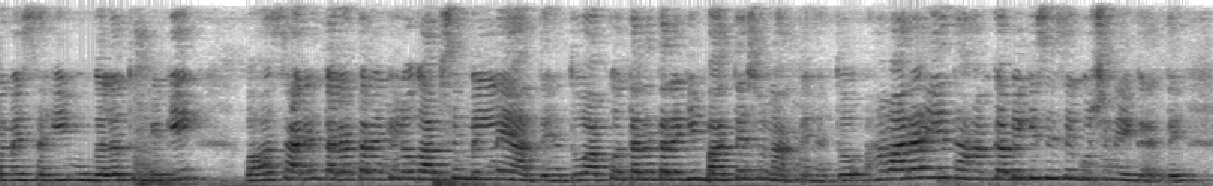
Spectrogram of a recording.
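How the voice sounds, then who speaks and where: Young woman speaker, high voice, earnest and exhorting, miked from a distance. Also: fairly bright tone. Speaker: spiritual speaker. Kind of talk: Sunday talk to a gathering. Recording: echoey hall, mic at a distance.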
